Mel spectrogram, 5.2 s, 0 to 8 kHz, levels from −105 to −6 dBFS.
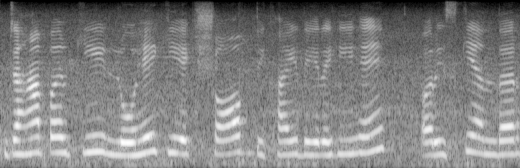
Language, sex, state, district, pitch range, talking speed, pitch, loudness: Hindi, female, Madhya Pradesh, Dhar, 245-280 Hz, 160 wpm, 255 Hz, -17 LUFS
